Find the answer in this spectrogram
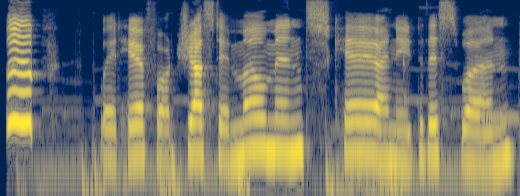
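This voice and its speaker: A playful game streamer, this woman chats casually while livestreaming a game over background music, muttering little sound words to herself. Her voice is a little high and a bit bright, animated yet slow in pace.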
